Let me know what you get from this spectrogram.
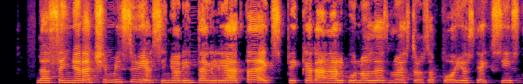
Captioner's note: speaking Spanish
